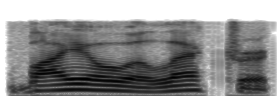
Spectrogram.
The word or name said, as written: bioelectric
